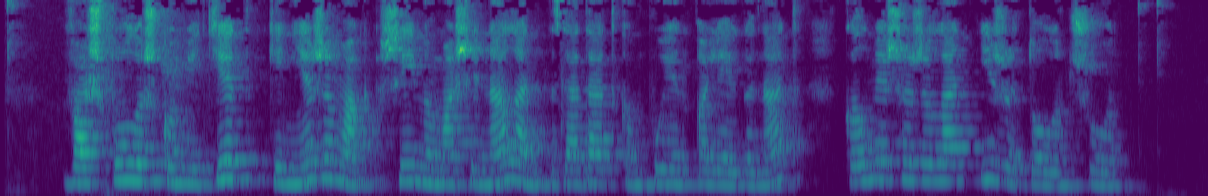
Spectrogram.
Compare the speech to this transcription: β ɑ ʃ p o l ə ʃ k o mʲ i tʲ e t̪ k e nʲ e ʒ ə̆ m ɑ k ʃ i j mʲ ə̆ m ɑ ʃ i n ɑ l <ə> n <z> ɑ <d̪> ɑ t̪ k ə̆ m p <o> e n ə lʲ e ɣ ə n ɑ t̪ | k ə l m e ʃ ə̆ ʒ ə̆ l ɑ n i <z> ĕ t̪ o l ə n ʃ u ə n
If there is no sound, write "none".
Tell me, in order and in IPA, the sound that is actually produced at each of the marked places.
ɑ, z, d̪, u, ʒ

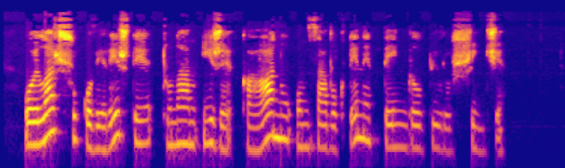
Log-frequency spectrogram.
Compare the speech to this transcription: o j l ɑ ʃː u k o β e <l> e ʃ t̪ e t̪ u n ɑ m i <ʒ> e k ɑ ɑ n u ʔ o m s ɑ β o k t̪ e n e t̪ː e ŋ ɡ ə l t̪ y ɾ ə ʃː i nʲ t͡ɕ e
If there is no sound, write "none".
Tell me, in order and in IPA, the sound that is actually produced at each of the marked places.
ɾ, ʒ

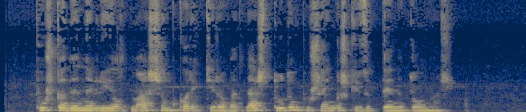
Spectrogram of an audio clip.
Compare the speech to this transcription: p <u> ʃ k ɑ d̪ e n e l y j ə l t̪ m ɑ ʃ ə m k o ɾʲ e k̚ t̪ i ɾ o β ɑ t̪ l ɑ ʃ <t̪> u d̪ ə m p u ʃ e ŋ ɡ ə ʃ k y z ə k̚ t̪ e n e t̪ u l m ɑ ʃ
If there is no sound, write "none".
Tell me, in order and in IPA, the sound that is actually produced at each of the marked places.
u, t̪

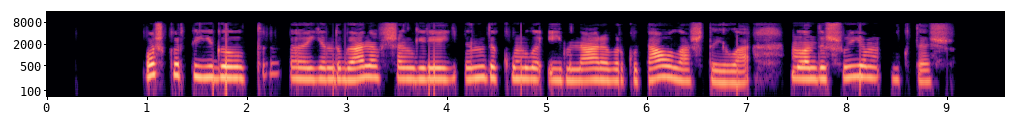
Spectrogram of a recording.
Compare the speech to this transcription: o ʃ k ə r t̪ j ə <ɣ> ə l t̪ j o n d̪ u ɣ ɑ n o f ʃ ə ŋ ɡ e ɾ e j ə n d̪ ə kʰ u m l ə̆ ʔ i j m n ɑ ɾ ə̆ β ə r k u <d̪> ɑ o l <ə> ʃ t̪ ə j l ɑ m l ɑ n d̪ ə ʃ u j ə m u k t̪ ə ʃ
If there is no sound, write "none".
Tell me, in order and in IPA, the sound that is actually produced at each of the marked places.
ɣ, t̪, ɑ

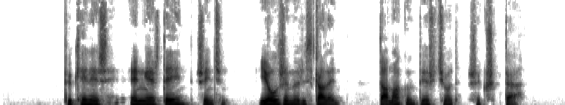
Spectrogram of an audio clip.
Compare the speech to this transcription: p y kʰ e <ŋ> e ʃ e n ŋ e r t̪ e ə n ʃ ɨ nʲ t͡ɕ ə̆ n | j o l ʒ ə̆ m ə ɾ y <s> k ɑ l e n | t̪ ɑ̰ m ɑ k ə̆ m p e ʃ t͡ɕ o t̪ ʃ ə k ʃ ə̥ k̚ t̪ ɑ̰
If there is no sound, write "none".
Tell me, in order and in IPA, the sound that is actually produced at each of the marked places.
n, s

